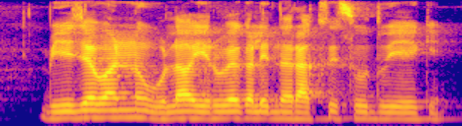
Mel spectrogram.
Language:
Kannada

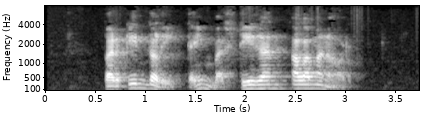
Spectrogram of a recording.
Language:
Catalan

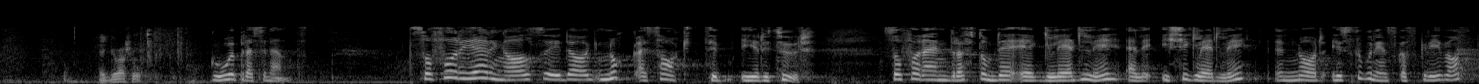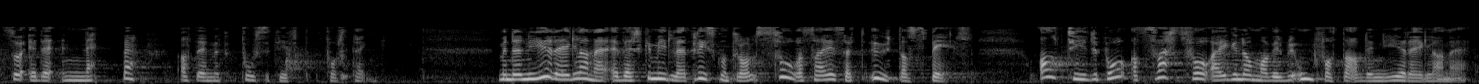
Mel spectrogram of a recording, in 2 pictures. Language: Norwegian Nynorsk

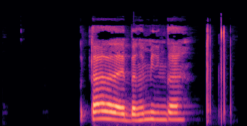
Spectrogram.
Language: Eton (Cameroon)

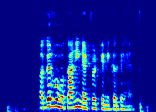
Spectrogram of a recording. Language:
Urdu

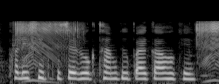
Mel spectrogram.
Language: Bhojpuri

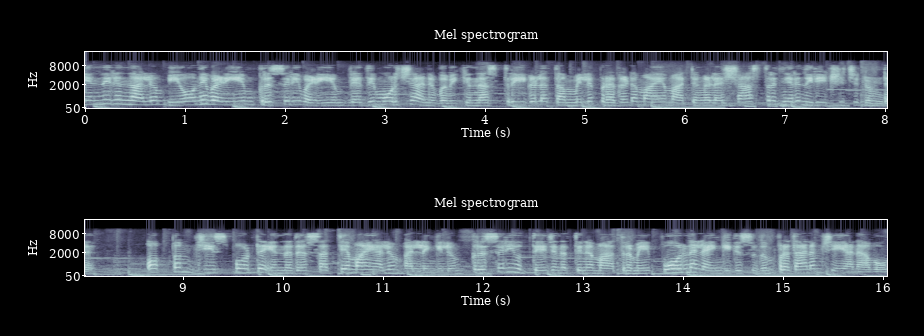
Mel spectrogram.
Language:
Malayalam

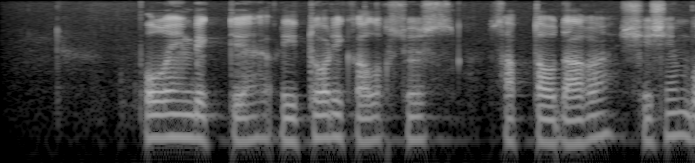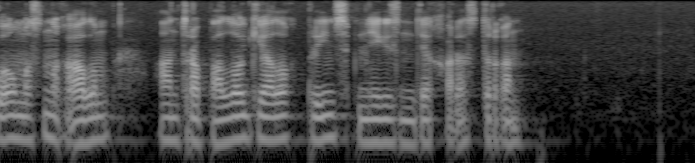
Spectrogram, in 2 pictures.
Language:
Kazakh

